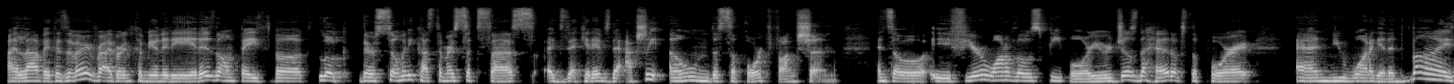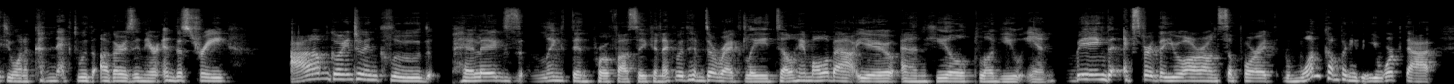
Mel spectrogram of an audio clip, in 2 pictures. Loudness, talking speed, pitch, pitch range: -19 LUFS, 190 wpm, 160 Hz, 145-180 Hz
